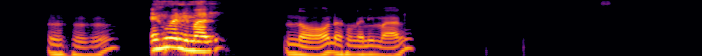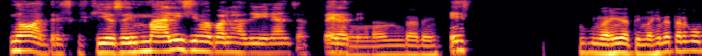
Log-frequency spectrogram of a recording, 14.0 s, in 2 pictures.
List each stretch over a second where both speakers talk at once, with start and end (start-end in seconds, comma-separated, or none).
none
